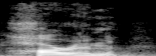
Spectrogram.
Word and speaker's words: Haran: Found out it's properly pronounced Haran, which is very hard for me to say, but I'm going to try.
